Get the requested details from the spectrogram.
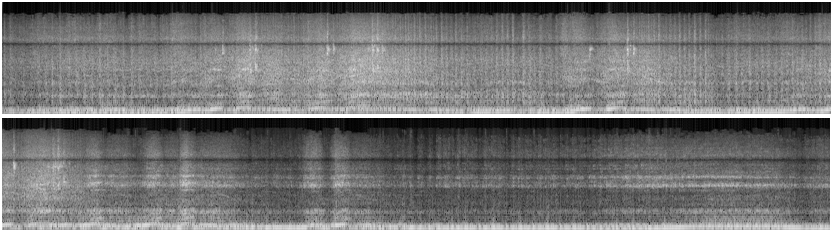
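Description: A car engine idles with a deep, uneven rumble and revs up now and then.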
